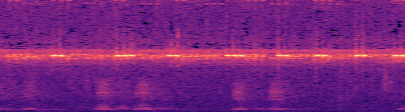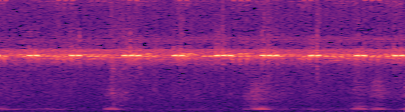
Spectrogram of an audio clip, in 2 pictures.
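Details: Frogs calling in a backwater chorus: throaty low grunts in short runs roughly every half second to second, under a constant shrill pulsed trill.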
